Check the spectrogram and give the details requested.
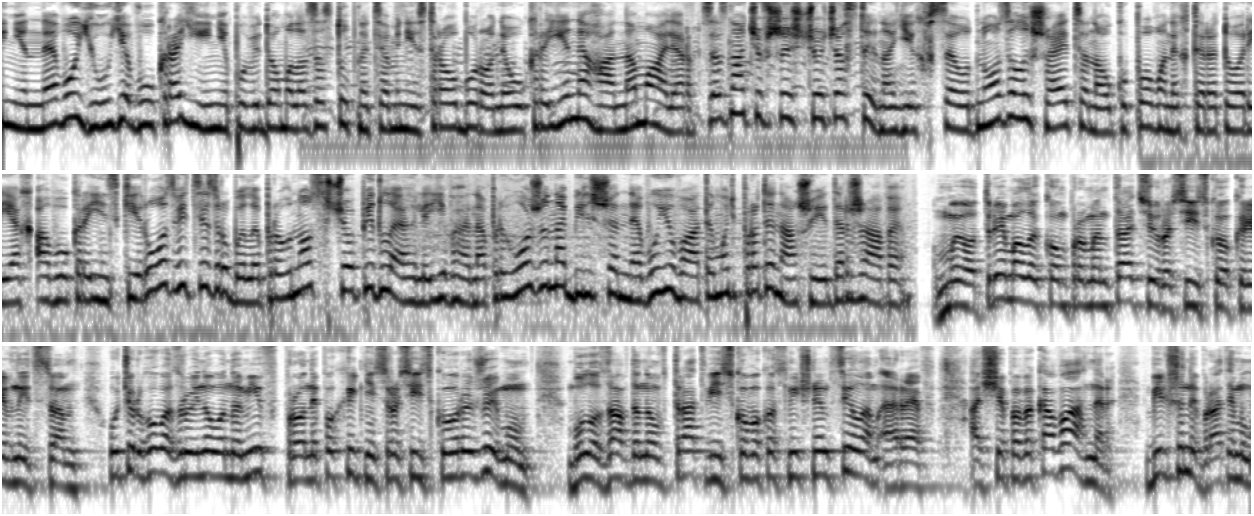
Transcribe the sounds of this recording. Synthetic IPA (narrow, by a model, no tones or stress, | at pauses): ɪnʲinɛʋɔjujɛʋʊkɾɐjinʲipɔʋʲid̪ɔmɪlˠɐzɐst̪upnɪt͡sʲːɐmʲinʲist̪ɾɐɔbɔɾɔnɪʊkɾɐjinɪɦɑnːɐmɑlʲerzɐznɑt͡ʃɪwʃɪʃt͡ʃɔt͡ʃɐst̪ɪnɐjixw̥sɛɔd̪nɔzɐlˠɪʃɑjet͡sʲːɐnɐɔkʊpɔʋɐnɪxt̪eɾɪt̪ɔɾʲijɐxɐʋʊkɾɐjinʲsʲkʲijɾɔzʲʋʲit͡sʲizɾɔbɪlˠɪpɾɔɦnɔzʃt͡ʃɔpʲid̪lˠɛɦlʲijɪwɦɛnɐpɾɪɦɔʒɪnɐbʲilʲʃɛnɛʋɔjʊʋɑt̪ɪmʊtʲpɾɔt̪ɪnɑʃɔjid̪erʒɑʋɪ | mɪɔt̪ɾɪmɐlˠɪkɔmpɾement̪ɑt͡sʲijʊɾɔsʲijsʲkɔɦɔkeɾʲiwnɪt̪st̪ʋɐ | ut͡ʃɪrɦɔʋɐzrɔjnɔʋɐnɔmʲiwpɾɔnepɔxɪtʲnʲisʲtʲrɔsʲijsʲkɔɦɔɾeʒɪmʊbʊlˠɔzɑwd̪ɐnɔwt̪ɾɑt̪ʋʲijsʲkɔʋɔkɔsmʲit͡ʃnɪmsɪlˠɐmɛɾɛfɐʃt͡ʃɛpeʋekɑʋɑɦner | bʲilʲʃɛnebɾɑt̪ɪmʊ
